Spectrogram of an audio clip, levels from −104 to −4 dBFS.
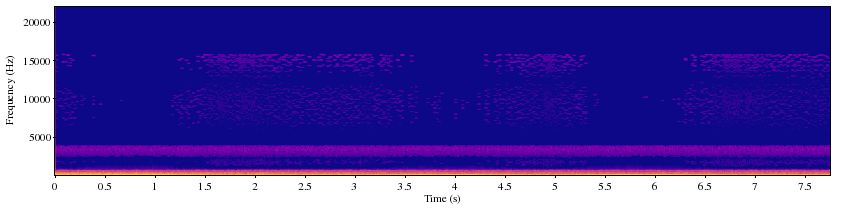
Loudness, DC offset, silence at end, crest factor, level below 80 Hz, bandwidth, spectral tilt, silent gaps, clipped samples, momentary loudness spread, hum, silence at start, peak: -30 LUFS; under 0.1%; 0 s; 8 dB; -26 dBFS; 0.7 kHz; -13.5 dB/octave; none; under 0.1%; 6 LU; none; 0 s; -6 dBFS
